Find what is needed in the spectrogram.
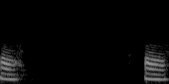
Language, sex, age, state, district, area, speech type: Kannada, female, 18-30, Karnataka, Bangalore Rural, rural, conversation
